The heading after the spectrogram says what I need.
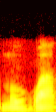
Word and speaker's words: Muwa: that's muwah that's uh it's spelled m-u-w-a but it's pronounced muah like uh how a cow goes moo right so and uh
